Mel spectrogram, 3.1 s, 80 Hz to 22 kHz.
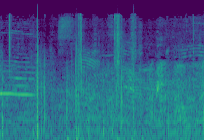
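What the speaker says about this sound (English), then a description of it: "That's the firework." Macy's Fourth of July fireworks in 2015 boom in a few scattered bursts, with sharp thuds and crackle that are mid-distance and moderately loud, while a crowd talks and murmurs over them.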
